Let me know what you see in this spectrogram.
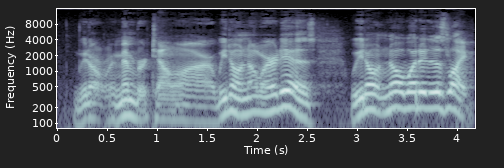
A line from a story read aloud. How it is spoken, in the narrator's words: grumbled the Telmarines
